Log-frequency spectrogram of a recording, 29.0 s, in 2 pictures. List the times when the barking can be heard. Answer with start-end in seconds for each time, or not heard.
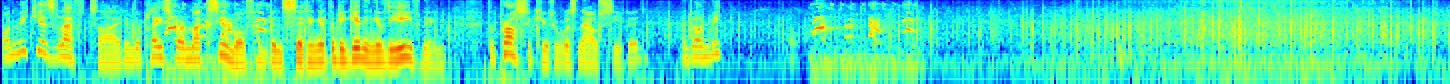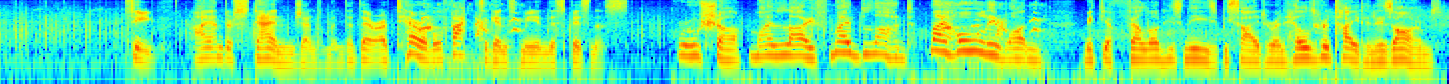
1.6-2.8, 8.1-9.2, 18.6-19.8, 23.9-25.0.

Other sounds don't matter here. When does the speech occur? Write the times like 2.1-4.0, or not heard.
0.0-7.2, 15.7-28.9.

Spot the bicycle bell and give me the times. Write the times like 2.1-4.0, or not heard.
not heard.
